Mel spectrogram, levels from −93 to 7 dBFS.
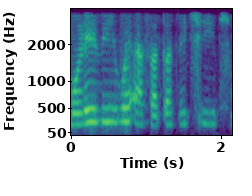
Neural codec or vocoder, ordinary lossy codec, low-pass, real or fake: vocoder, 22.05 kHz, 80 mel bands, Vocos; none; 3.6 kHz; fake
